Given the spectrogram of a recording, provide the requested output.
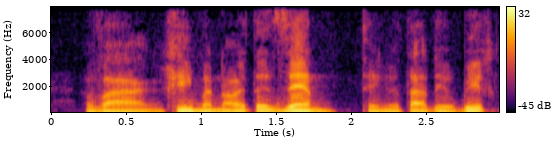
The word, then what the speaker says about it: Zen: Thì người Hoa đọc là Chan. Người Nhật á, đọc là Zen.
